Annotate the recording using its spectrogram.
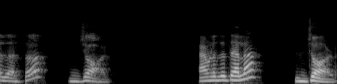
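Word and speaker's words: fjord: जॉर्ड काय म्हणतात त्याला जॉर्ड स्पेलिंग काय त्याची एफ जे ओ आर डी एफ असणार प्रोनाउन्सिएशन या ठिकाणी सायलेंट आहे म्हणून त्या ठिकाणी त्याला फ्लॉज म्हणायचं नाहीये त्याला म्हणायचं या ठिकाणी काय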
